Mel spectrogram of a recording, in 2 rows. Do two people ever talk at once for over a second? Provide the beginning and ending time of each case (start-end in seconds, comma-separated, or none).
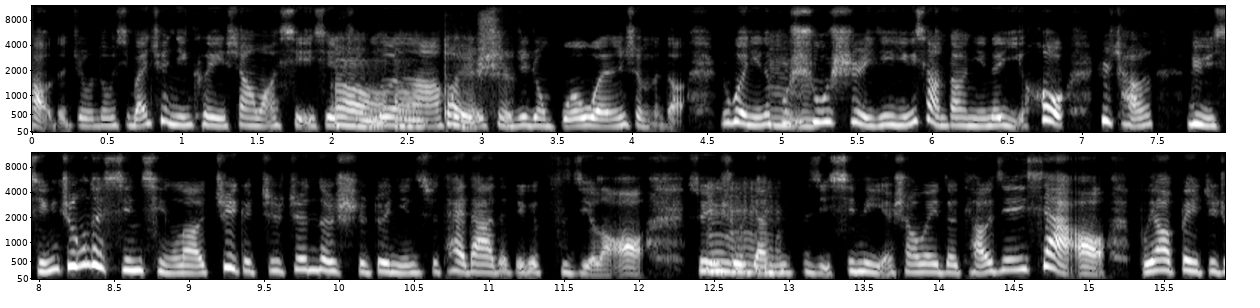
2.0-3.2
